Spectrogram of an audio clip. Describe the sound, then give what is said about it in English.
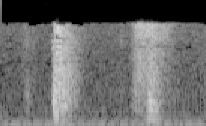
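Two abrupt sneezes about a second apart, fairly loud, the first sharper than the second, with a faint low hum underneath and no talking. “Something's making me sneeze.”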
